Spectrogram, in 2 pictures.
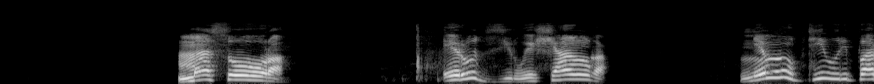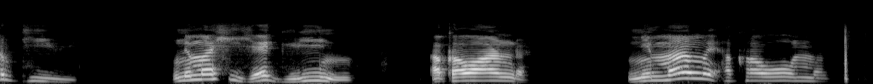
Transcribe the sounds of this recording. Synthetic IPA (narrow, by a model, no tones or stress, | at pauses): masoɾa | e̞ɾud͡zirwe̞ʃaŋɡa | ne̞mutiuɾipaɾutiwi | une̞maʃiʒaeɡʱirin̤i | akawanda | ne̞mamwe̞ʔakʰaoːma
